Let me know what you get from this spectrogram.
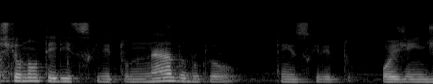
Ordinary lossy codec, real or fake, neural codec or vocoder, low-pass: none; real; none; 7.2 kHz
